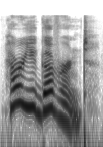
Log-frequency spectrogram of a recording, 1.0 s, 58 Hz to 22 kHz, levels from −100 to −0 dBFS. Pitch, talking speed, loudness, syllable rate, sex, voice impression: 250 Hz, 230 wpm, -15 LUFS, 8.4 syllables/s, female, feminine, adult-like, tensed, powerful, clear, fluent, intellectual, calm, reassuring, modest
